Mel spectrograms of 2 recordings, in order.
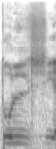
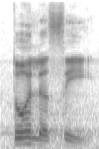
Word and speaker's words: Tulasi: That means not Tulsi, I hope. It must be pronounced as Tulasi, something like this.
